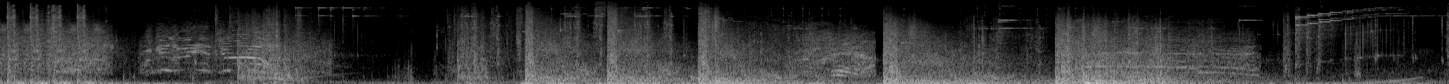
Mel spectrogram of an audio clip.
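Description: Bursts of heavy, rapid weapon fire from a gun shooting bolts in F.E.A.R., loud and close, arriving in separate volleys broken by short pauses and mechanical clatter, with speech running underneath.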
